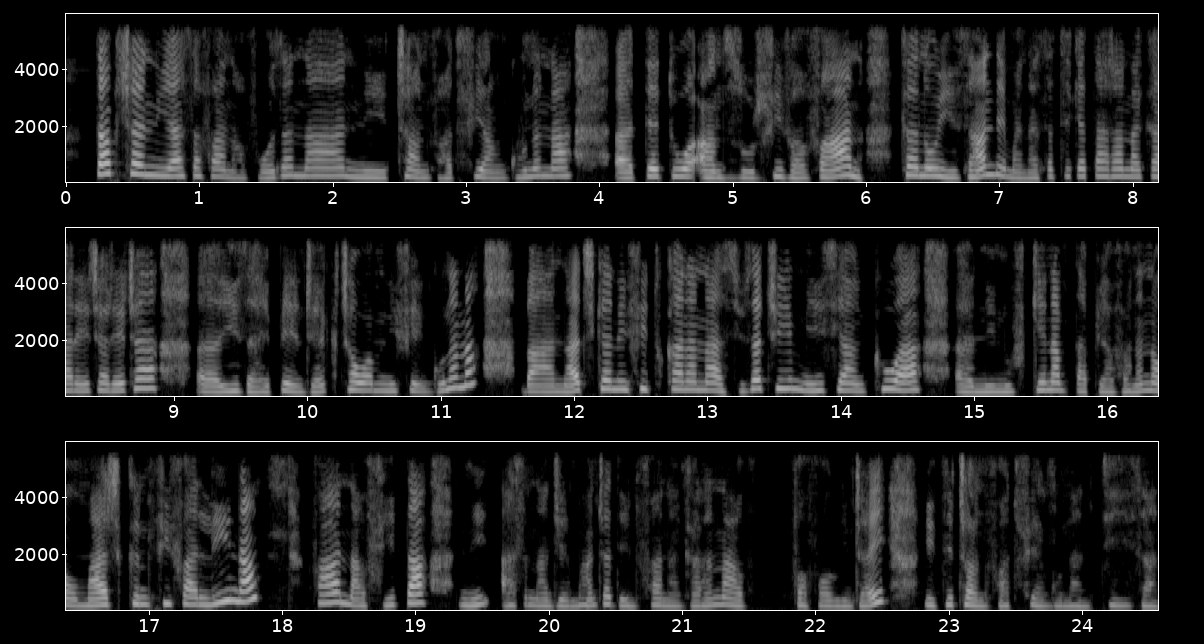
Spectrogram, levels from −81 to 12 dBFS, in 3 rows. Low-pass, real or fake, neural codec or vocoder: 5.4 kHz; real; none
